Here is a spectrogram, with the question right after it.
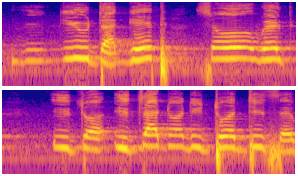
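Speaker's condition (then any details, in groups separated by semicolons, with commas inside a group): Cerebral palsy; present from birth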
